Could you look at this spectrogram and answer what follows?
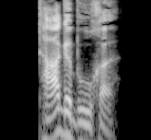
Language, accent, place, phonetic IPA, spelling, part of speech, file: German, Germany, Berlin, [ˈtaːɡəˌbuːxə], Tagebuche, noun, De-Tagebuche.ogg
- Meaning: dative of Tagebuch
